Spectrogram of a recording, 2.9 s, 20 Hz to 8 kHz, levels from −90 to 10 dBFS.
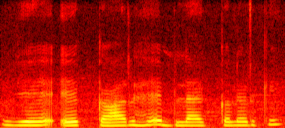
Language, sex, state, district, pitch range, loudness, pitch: Hindi, female, Uttar Pradesh, Lucknow, 210-230 Hz, -16 LUFS, 220 Hz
